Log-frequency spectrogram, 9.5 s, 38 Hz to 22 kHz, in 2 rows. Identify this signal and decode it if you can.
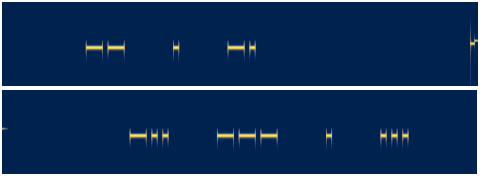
Morse code, heard as a keyed tone, about 22 wpm, spaced as for 13 wpm, 700 Hz. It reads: MEN DOES
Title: 3x Character Spacing - Top 200 Words - 22wpm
